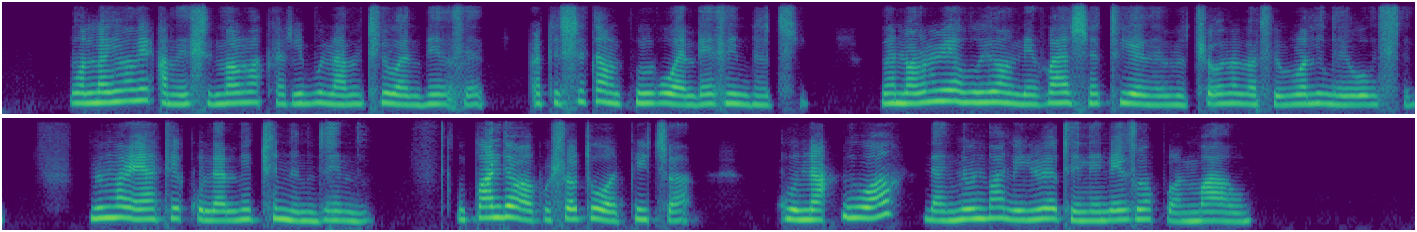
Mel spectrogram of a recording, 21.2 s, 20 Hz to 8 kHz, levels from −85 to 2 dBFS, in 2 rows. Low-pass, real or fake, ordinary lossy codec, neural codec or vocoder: 7.2 kHz; fake; Opus, 24 kbps; codec, 16 kHz, 0.5 kbps, FreqCodec, larger model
